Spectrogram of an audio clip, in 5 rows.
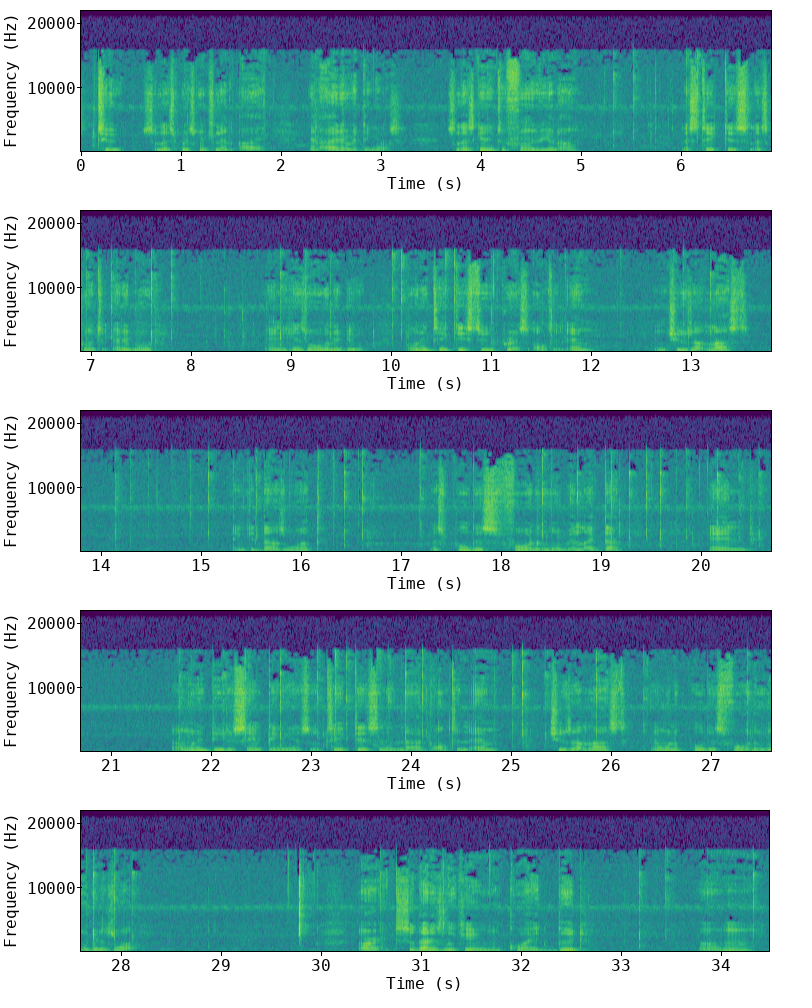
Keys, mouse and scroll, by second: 0.2 shift+right click, 1.9 ctrl+i, 3.0 h, 4.7 KP_1, 5.7-6.0 shift+middle drag, 6.0-6.4 scroll up 2, 6.4 right click, 6.8 scroll up 1, 6.9 Tab, 7.3-10.4 shift+middle drag, 7.7-8.7 scroll up 4, 8.7-9.3 scroll down 2, 10.4 right click, 10.9 shift+right click, 12.0 alt+m, 13.6-17.6 middle drag, 14.7 ctrl+z, 16.1 ctrl+z, 17.6-19.2 drag, 19.0 scroll down 1, 19.2-23.6 middle drag, 20.4 scroll down 1, 22.9 scroll up 2, 23.6 right click, 24.1 shift+right click, 24.3-26.7 middle drag, 25.1 alt+m, 26.7-28.1 drag, 28.0 scroll down 2, 28.1-34.4 shift+middle drag, 30.5-31.0 scroll up 2, 33.1 scroll down 1, 34.0 scroll up 1.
